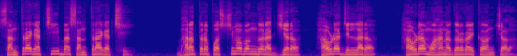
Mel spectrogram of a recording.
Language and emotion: Odia, neutral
